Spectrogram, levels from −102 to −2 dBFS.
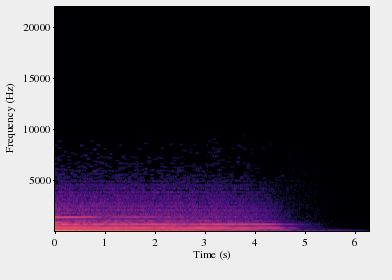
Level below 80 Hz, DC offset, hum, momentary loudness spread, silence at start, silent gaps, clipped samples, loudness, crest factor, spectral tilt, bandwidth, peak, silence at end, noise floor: -48 dBFS; under 0.1%; none; 14 LU; 0 s; none; under 0.1%; -39 LUFS; 16 dB; -10 dB/octave; 5 kHz; -22 dBFS; 1.65 s; -84 dBFS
